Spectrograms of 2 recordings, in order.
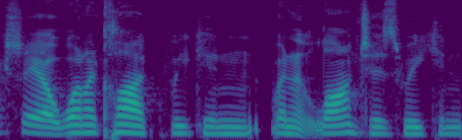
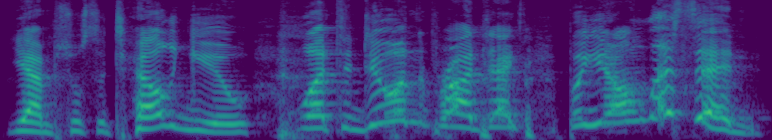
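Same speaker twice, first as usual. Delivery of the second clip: high, loud exasperation with a laugh breaking in; exasperated protest; 9 semitones higher, 7 dB louder than usual. Real, not acted. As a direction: push back louder and higher, half laughing. Mock quarrel over who manages projects.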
